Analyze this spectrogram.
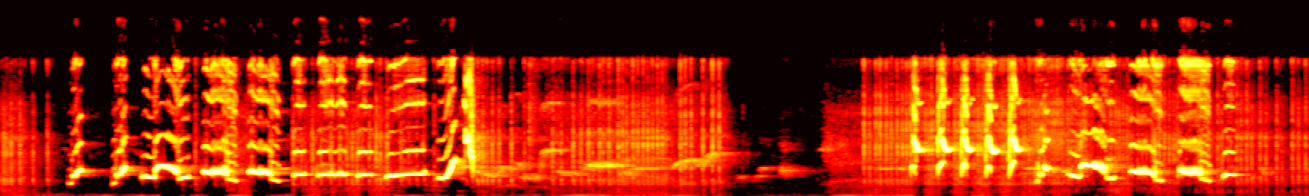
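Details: Oriental magpie-robin lure recording aimed at provoking replies: fast chattering phrases mixed with loud repeated whistles and an upward slur, a pause with faint low hum, then another dense burst of sharp whistled and trilled notes.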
